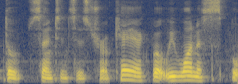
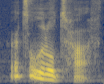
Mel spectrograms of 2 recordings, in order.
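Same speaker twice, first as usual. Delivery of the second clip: usual speaking voice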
